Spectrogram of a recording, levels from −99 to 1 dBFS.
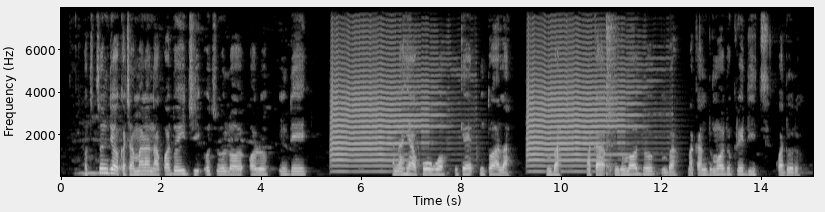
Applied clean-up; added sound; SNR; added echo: classical method WPE with log-MMSE.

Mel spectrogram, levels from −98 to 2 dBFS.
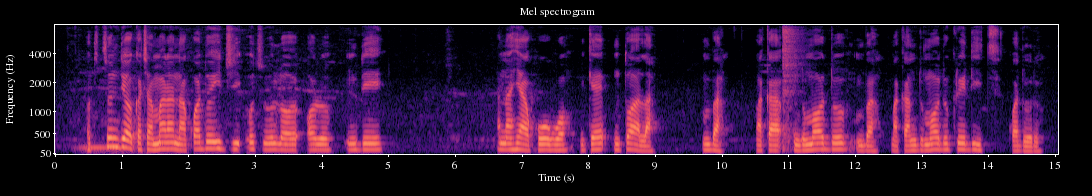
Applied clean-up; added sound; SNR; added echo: none; none; none; none.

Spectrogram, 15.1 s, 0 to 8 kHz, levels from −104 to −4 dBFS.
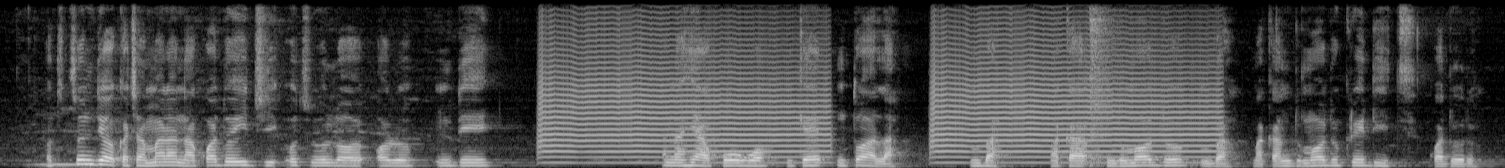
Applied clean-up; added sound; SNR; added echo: none; Trumpet; 3 dB; reverberation time 0.4 s.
